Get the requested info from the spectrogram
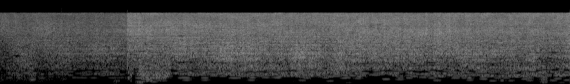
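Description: Pressure grit blaster hissing steadily as abrasive grit is blasted onto a steel gas pipe and its compression coupling to strip it to bare metal. The hiss grows louder a little over a second in.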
